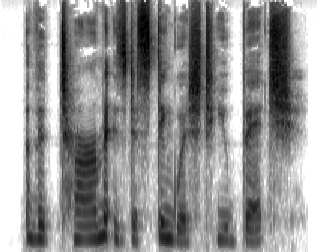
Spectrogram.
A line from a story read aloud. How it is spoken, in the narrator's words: Dean hisses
